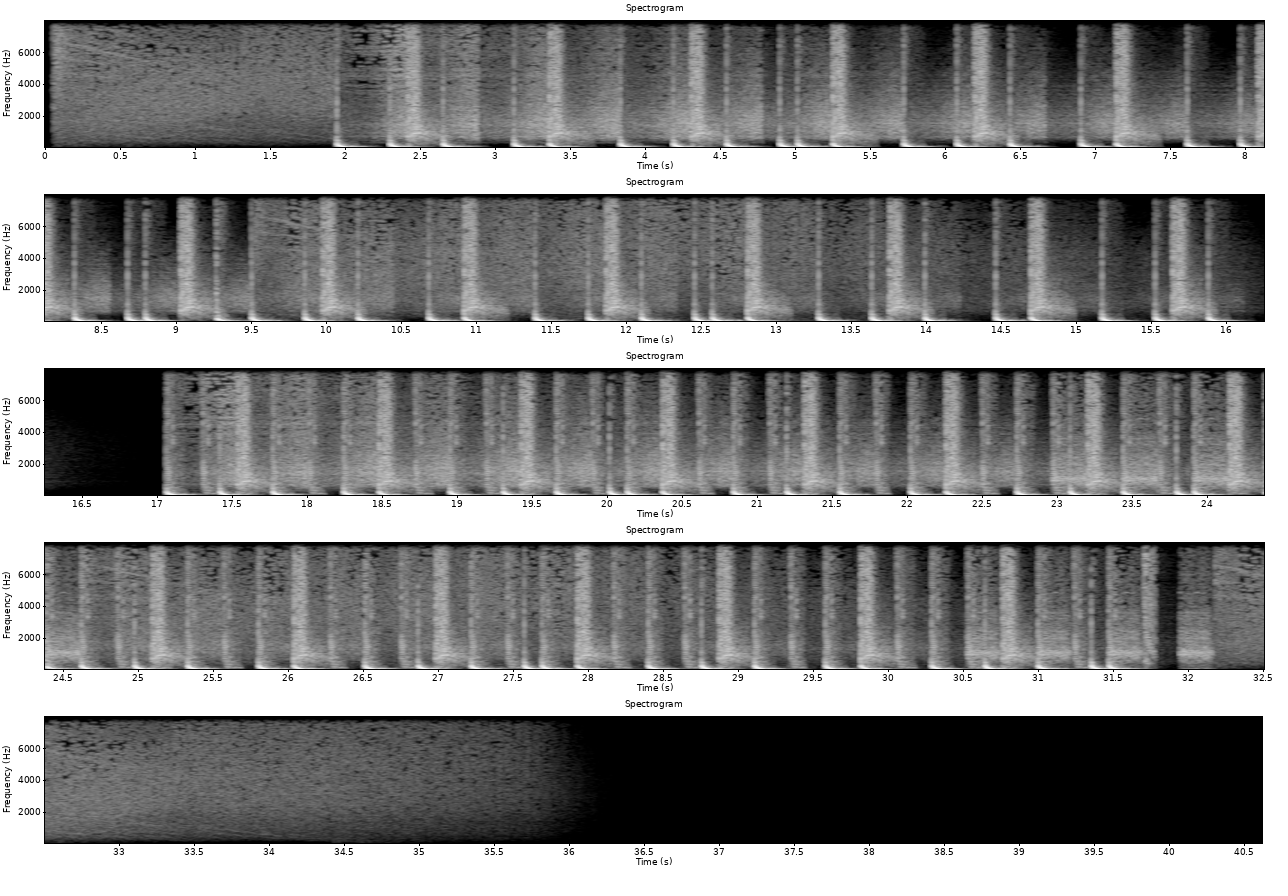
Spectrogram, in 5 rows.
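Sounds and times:
music beat: 1.9s - 16.2s, 17.1s - 32.7s.

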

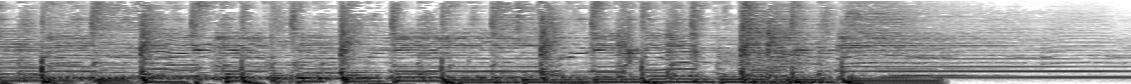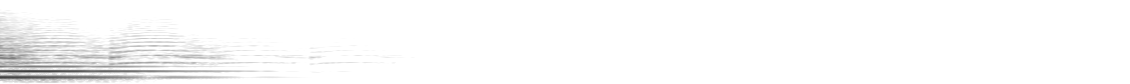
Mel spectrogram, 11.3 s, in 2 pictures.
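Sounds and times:
lead guitar: 0.0s - 6.8s.

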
